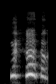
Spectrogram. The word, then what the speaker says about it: Tasia: I may pronounce her name a little funky just because I pronounce words a little funny and she's aware of that. But oh my gosh, I'm already doing it. Tasia. Tasia. There we go.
